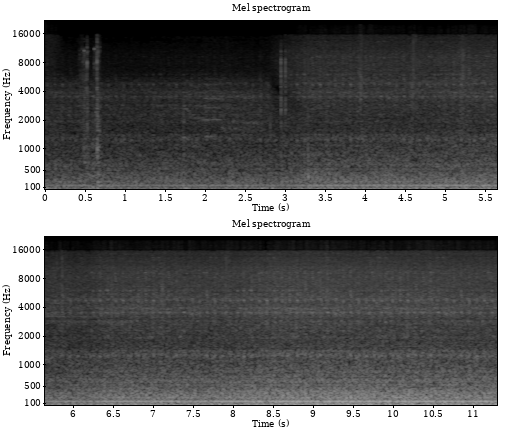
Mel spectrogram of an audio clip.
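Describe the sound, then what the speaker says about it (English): A car engine idles steadily in a first-person video game, a constant low rumble with a fixed hum, near and unbroken, growing slightly louder over the stretch with a couple of faint clicks early on. "I mean, I kind of think I should turn the car off."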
